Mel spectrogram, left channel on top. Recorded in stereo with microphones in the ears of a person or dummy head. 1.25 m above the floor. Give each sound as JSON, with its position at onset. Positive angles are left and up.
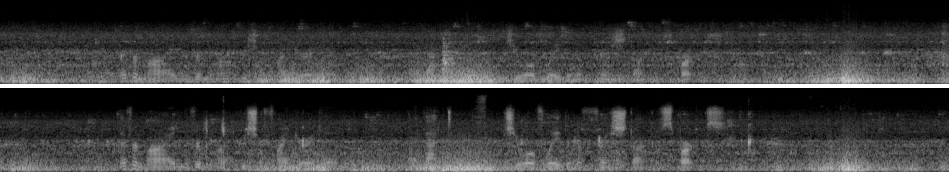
{"t": 1.2, "sound": "a man speaking", "side_deg": -85}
